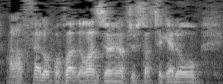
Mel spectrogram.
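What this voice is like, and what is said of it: Broad Northern Irish accent. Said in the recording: “in a broad Irish, Northern Irish accent”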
